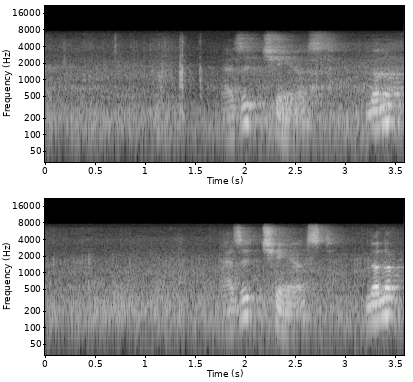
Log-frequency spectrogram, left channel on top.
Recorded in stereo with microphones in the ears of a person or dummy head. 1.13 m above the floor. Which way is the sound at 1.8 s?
45° right (ahead or behind).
